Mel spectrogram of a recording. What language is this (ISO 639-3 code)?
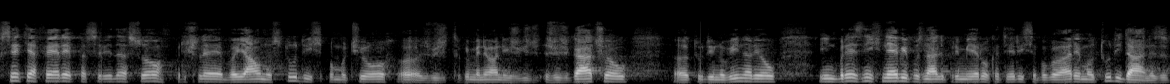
slv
